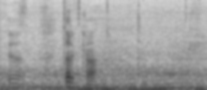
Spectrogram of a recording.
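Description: A car engine idling nearby, a steady low hum, with a few words of a man's speech over it about half a second in.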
